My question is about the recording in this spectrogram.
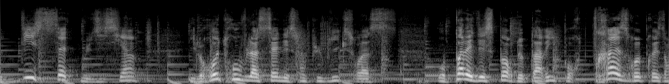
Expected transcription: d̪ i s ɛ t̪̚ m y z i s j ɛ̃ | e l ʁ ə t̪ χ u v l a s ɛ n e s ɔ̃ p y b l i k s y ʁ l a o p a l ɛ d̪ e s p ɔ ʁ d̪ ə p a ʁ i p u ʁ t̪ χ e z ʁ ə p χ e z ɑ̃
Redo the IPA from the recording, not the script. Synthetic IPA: d̪ i s ɛ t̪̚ m y z i s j ɛ̃ | i l ʁ ə t̪ χ u v l a s ɛ n e s ɔ̃ p y b l i k s y ʁ l a o p a l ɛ d̪ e s p ɔ ʁ d̪ ə p a ʁ i p u ʁ t̪ χ ɛ z ʁ ə p χ e z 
